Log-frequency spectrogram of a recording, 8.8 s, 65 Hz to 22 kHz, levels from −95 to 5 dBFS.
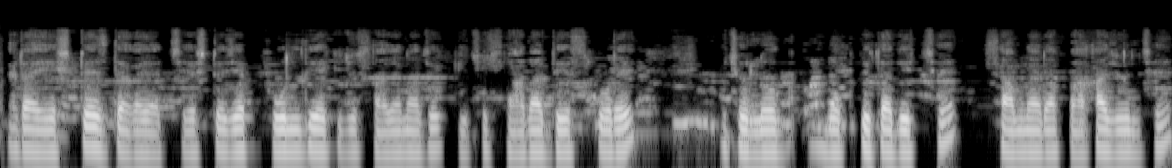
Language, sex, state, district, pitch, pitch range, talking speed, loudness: Bengali, male, West Bengal, Dakshin Dinajpur, 125 Hz, 120-135 Hz, 145 wpm, -18 LUFS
